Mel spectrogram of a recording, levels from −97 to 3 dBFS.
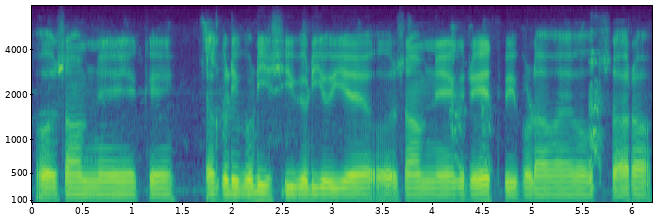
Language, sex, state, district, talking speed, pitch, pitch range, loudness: Hindi, male, Rajasthan, Bikaner, 195 wpm, 95 Hz, 95-100 Hz, -16 LUFS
